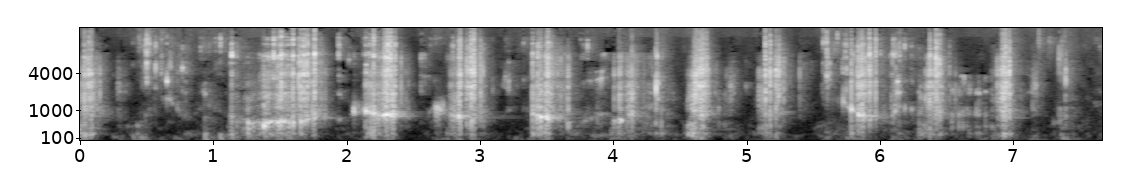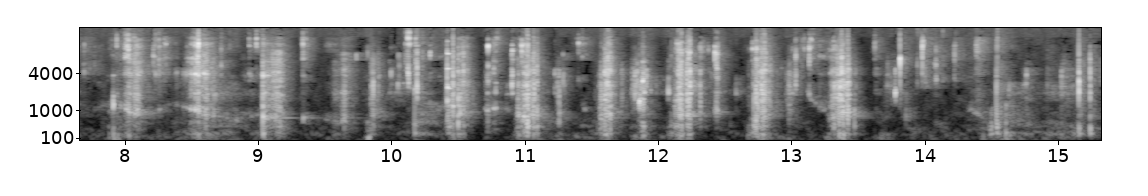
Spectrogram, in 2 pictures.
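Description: A person chews wet, crunchy food close to a microphone with loud smacking sounds.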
